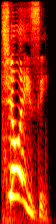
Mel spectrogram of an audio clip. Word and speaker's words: Jersey: Like, if you're going to fake a New Jersey plate, you can't spell it G-O-I-S-E-Y. Even though that's how half the state pronounces it. Joyzy.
